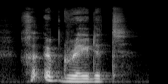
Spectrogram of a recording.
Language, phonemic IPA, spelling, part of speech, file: Dutch, /ɣəˈʏp.ɡrɛi̯t/, geüpgraded, verb, Nl-geüpgraded.ogg
- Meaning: past participle of upgraden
